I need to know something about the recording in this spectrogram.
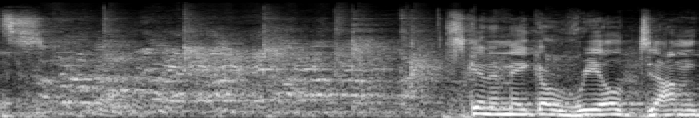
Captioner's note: audience laughing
